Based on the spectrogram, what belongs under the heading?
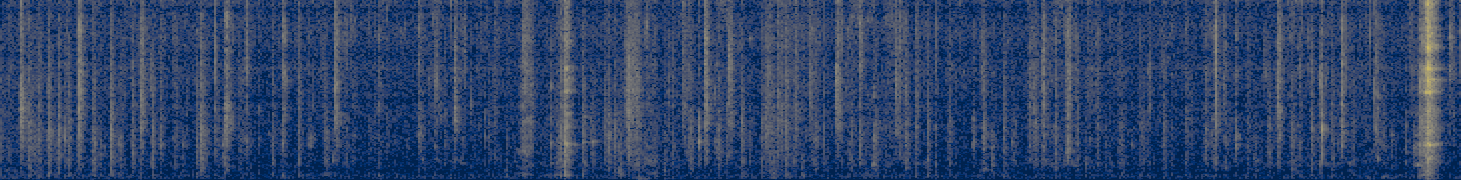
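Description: Close-miked chewing of a mouthful of stewed pickled cabbage and pork: faint, soft, wet mouth clicks scattered through, with a stronger click about halfway through and a sharp, louder click near the end.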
